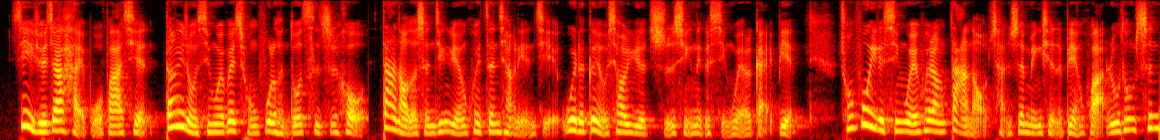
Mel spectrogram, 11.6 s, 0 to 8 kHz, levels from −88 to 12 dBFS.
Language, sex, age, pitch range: Chinese, female, 20-39, 160-220 Hz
